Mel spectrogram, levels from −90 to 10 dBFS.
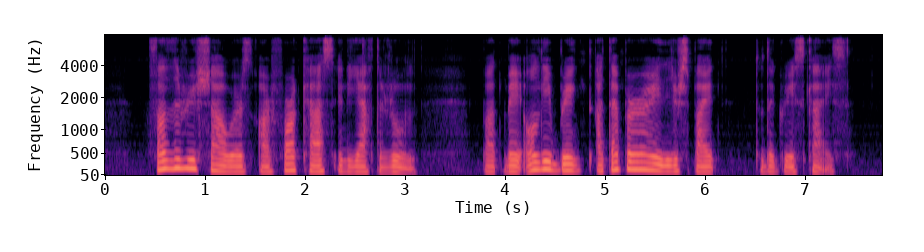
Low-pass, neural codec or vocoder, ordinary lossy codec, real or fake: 7.2 kHz; none; none; real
